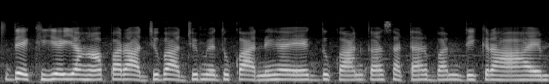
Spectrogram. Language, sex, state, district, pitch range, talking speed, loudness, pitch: Hindi, female, Himachal Pradesh, Shimla, 215-230 Hz, 165 wpm, -15 LUFS, 225 Hz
